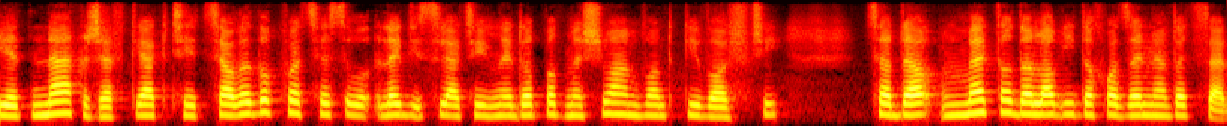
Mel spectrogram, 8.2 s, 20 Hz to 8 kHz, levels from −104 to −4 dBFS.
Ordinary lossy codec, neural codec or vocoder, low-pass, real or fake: none; codec, 16 kHz, 0.5 kbps, FunCodec, trained on LibriTTS, 25 frames a second; 7.2 kHz; fake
